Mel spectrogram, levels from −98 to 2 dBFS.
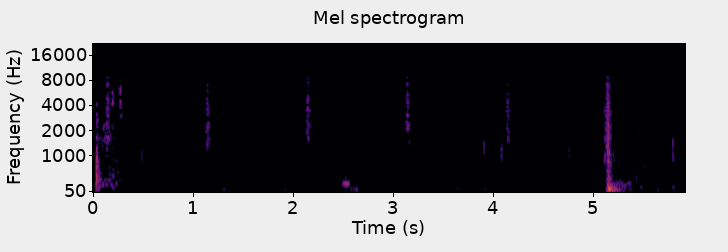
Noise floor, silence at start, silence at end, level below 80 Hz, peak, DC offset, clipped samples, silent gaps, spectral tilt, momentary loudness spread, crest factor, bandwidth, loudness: under -90 dBFS; 0.05 s; 0.6 s; -78 dBFS; -34 dBFS; under 0.1%; under 0.1%; 0.32-2.13 s, 2.20-2.50 s, 2.66-3.12 s, 3.18-4.08 s, 4.18-5.11 s; -4.5 dB/octave; 17 LU; 28 dB; 7.4 kHz; -55 LUFS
